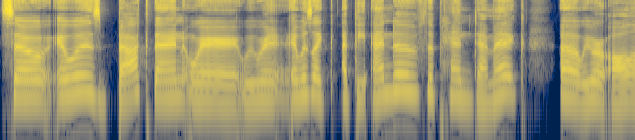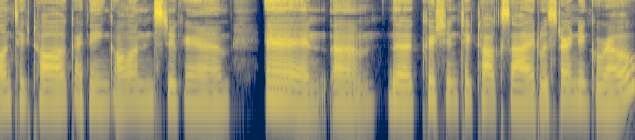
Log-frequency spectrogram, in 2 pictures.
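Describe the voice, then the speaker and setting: A woman with an American accent speaks in a plain, everyday voice at a fairly high pitch and a fairly slow pace with fairly even intonation, recorded very cleanly against a silent background with a dry, close sound and no echo. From North Carolina, Wilmington. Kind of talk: casual faith interview. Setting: in person, Chicago.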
